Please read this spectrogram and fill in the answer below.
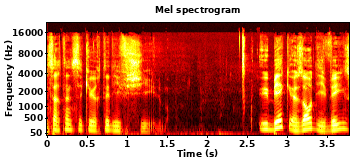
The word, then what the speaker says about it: Hubic: Et ça s'écrit H-U-B-I-C. – Oui, c'est ça. – Ubiq.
